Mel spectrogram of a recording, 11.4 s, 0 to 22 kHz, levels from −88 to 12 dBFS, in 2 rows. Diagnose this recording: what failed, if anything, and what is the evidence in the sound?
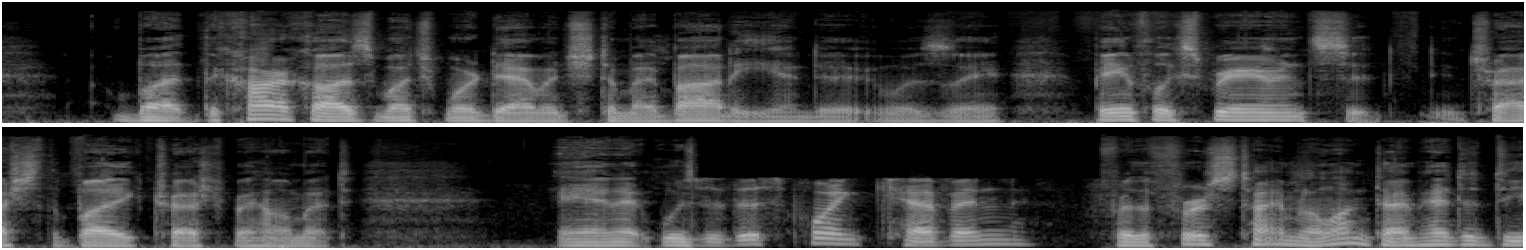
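From 8.29 s to 9.82 s the speech abruptly turns dull and boxy, then clears again, with no gap at either transition. This points to an input switched to a poorer device, likely a change of capture device at the driver level, with the path then switching back. The substitute path passes nothing above 3.8 kHz, sits a few dB quieter, and adds its own faint noise floor roughly 45 dB under the speech. On a spectrogram the energy above 3.8 kHz is sharply cut across that span; the waveform envelope shrinks slightly.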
